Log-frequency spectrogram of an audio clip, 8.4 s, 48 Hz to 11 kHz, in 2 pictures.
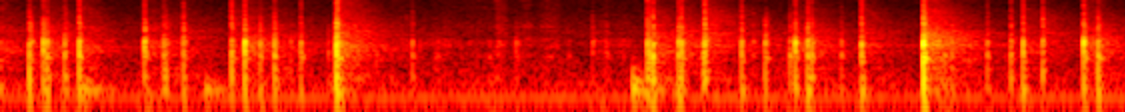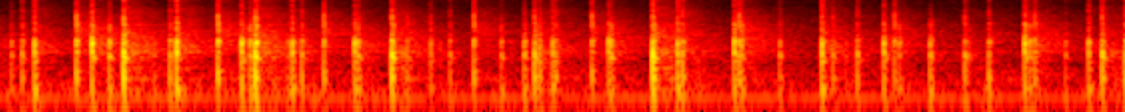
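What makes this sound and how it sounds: Fingertips tap on the front and edges of a hard, clear plastic CD jewel case held in the hands, producing about 46 quick, dry clicks with a mid-pitched tone around 1.2 kHz. The taps come in rapid, uneven bursts, with a brief pause near the two-second mark, and each click dies away almost instantly.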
